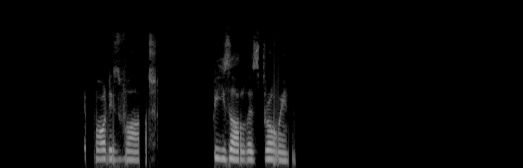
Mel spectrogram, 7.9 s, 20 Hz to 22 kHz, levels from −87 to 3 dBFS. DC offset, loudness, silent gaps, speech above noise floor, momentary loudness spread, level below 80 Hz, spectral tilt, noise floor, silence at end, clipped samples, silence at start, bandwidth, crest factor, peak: under 0.1%; -36 LUFS; 1.30-1.42 s, 2.10-2.18 s, 2.38-3.20 s, 3.90-3.95 s; over 55 dB; 21 LU; -76 dBFS; -6 dB/octave; under -90 dBFS; 3.5 s; under 0.1%; 1.25 s; 11 kHz; 22 dB; -18 dBFS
